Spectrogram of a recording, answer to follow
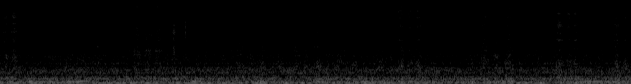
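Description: Wood-cased graphite pencil scratching on sketchbook paper in a run of short, faint strokes.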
